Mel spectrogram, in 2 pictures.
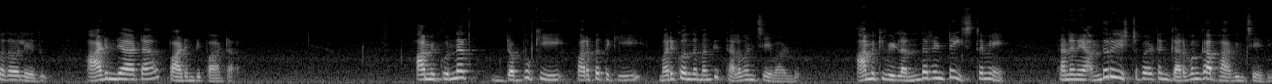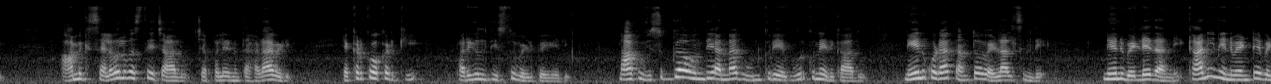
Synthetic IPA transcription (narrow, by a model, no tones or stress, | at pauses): ɔd̪ɐʋɐle̞ːd̪u | aːɽind̪iaːʈɐpaːɽind̪ipaːʈɐ̰ | aːmekunːɐɖɐbːukipɐɾɐpɐt̪iki | mɐɾiko̞nt̪ɐmɐnd̪it̪ɐlɐʋɐɲt͡ʃɛːʋaːɭːu | aːmekiʋiːɭːɐnd̪ɐɾɐɳʈe̞ːiʂʈɐme̞ː | t̪ɐnɐniɐnd̪ɐɾuːiʂʈɐpɛjɐʈɐmɡɐɾʋɐŋɡaːbʱaːʋiɲt͡ʃeːd̪i | aːmeki̥sɛlɐʋɐluʋɐst̪e̞ːt͡ʃaːlut͡ʃɛpːɐleːnɐnt̪ɐɦɐɽaːʋiɽi | ɛkːɐɽɐkɔkːɐɽiki | pɐɾiɡulut̪̬iːst̪uːʋe̞ɭipoːjeːd̪i | naːkuʋisuɡɡaːund̪iɐnːaːd̪iunukuɾeːuːɾukune̞ːd̪ikaːd̪u | ne̞ːnukuːɽaːt̪ɐnɐt̪o̞ːʋɛɭːaːlsind̪e | ne̞ːnuʋeɭːeːd̪aːnːikaːniːne̞ːnuʋeɳʈe̞ːʋ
